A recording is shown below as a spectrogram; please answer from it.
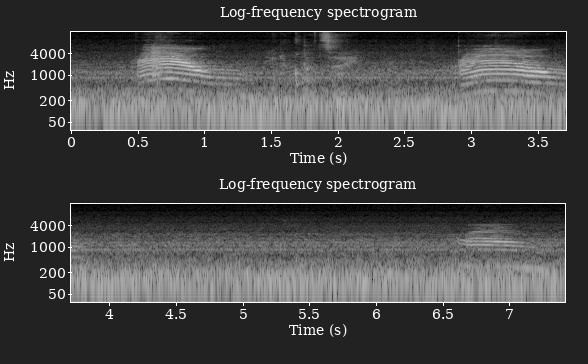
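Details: Spotted snow Bengal cat asking to go outside: three drawn-out, wavering meows, the first two loud and rising then falling, the last softer, spaced about three seconds apart over a low room hum.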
